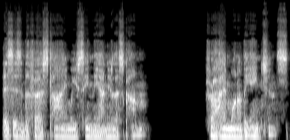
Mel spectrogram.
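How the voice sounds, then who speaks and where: A man voicing Deceit, a raspy ancient temptress. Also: very deep voice, sharp tone, full character voice. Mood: tempting. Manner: slow, solemn, tempting speech. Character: ancient female spirit of deceit, cold and tempting. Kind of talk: tabletop game role-play.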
